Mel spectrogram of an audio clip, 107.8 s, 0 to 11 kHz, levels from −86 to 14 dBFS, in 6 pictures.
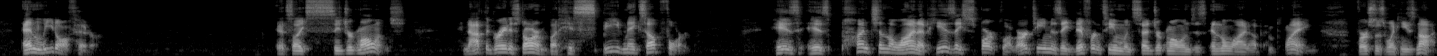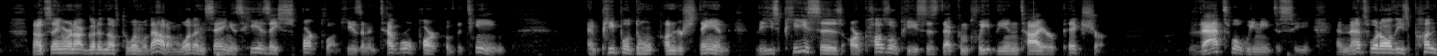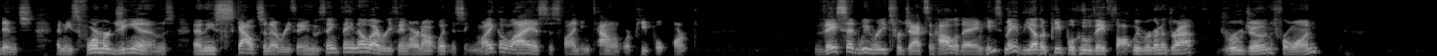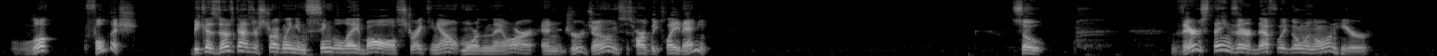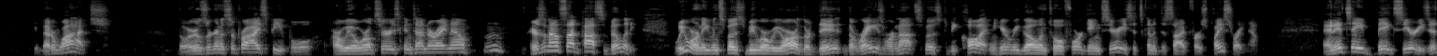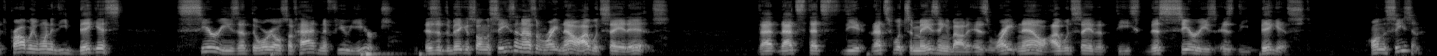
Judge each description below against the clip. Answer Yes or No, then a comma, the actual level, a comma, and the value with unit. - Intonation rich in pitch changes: Yes, wide, 7.0 semitones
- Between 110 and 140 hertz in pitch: Yes, low, 135 Hz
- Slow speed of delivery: No, average, 170 wpm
